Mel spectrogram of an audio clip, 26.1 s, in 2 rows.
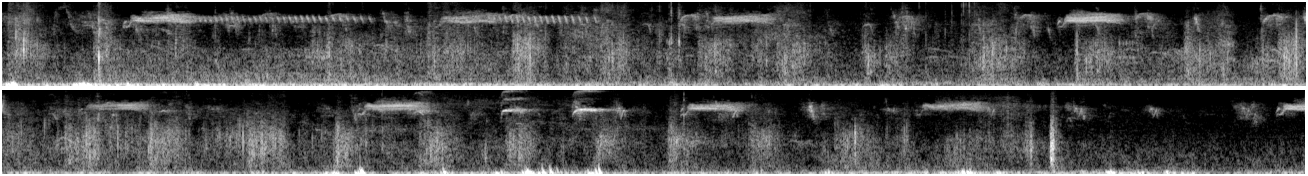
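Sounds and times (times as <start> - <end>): soft footsteps: 0.0 - 11.0.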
